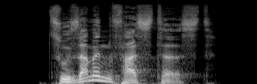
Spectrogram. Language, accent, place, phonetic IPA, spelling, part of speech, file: German, Germany, Berlin, [t͡suˈzamənˌfastəst], zusammenfasstest, verb, De-zusammenfasstest.ogg
- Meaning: inflection of zusammenfassen: 1. second-person singular dependent preterite 2. second-person singular dependent subjunctive II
